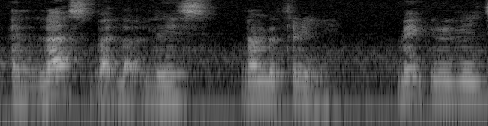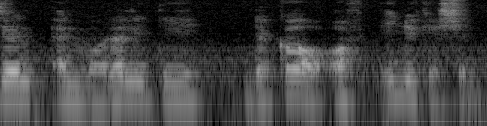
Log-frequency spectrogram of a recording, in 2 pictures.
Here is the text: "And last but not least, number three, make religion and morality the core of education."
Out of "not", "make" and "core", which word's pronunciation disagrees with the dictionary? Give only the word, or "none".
core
